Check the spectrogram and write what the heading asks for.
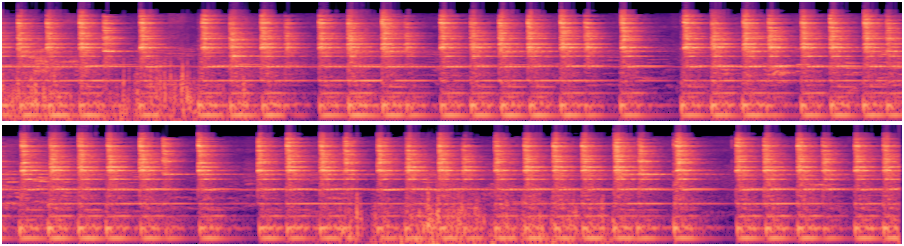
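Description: Ritual percussion music accompanying a chicken dance: fast, even strikes about four a second over steady ringing tones, played in phrases of a few seconds with brief breaks between them.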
